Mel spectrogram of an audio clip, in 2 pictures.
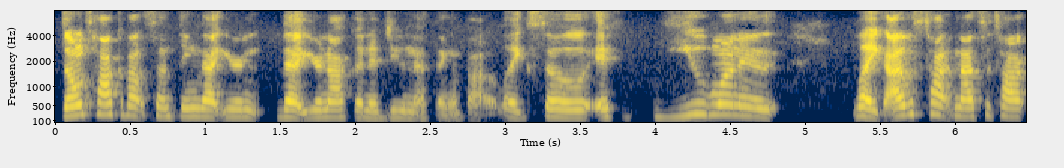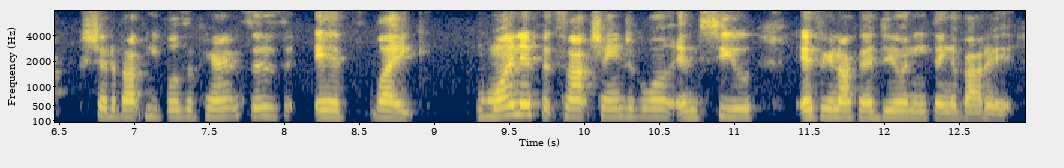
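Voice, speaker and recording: A woman's voice: mid-range voice, steady tone, a little fast, no room sound. A young adult woman in a casual panel discussion on a video call, blunt and chatty, filling her speech with "like".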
